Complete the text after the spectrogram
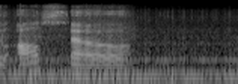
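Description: A young woman makes a short, rising vocal sound close to a microphone.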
